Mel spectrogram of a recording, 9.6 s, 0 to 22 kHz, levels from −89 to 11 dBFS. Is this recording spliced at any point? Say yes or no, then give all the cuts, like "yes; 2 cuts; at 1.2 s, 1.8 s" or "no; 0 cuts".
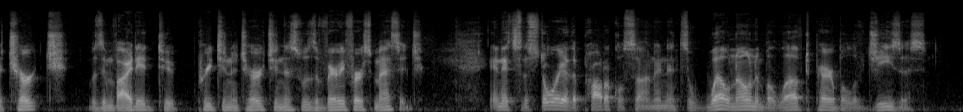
no; 0 cuts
